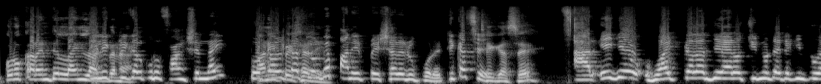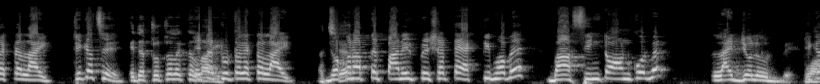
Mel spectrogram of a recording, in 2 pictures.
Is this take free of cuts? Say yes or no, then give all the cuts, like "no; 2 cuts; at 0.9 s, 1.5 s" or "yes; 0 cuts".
yes; 0 cuts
